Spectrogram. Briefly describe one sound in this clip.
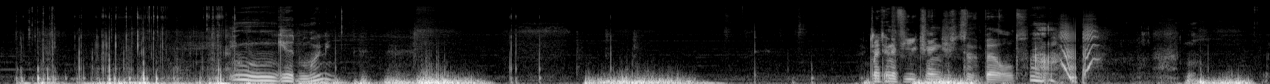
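A man talks with animation close to a microphone, with pauses.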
